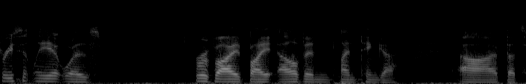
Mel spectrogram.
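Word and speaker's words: Alvin Plantinga: hand uh most recently it was revived by Elvin lantinga uh that's how you pronounce his name and that was the formulation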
